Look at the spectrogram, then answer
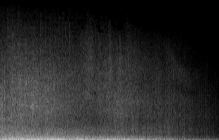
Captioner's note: fire crackling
